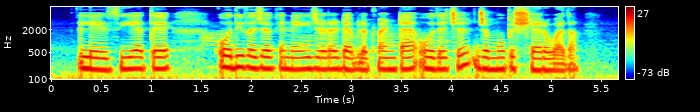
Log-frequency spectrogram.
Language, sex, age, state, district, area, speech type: Dogri, female, 18-30, Jammu and Kashmir, Samba, urban, spontaneous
